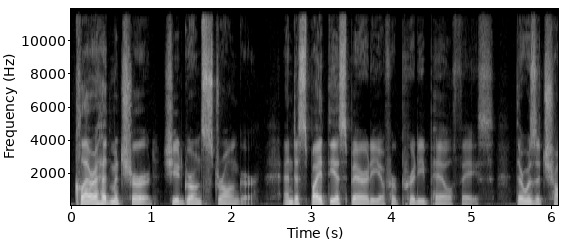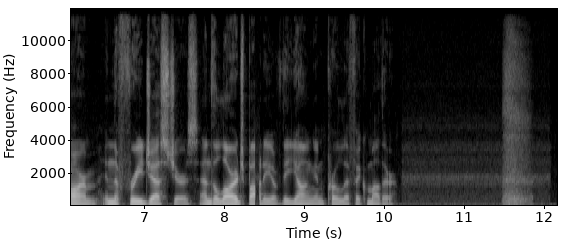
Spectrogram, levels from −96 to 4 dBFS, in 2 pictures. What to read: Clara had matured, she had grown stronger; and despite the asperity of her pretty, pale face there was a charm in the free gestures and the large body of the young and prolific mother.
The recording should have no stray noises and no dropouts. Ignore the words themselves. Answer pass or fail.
fail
